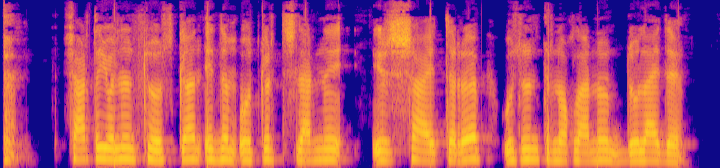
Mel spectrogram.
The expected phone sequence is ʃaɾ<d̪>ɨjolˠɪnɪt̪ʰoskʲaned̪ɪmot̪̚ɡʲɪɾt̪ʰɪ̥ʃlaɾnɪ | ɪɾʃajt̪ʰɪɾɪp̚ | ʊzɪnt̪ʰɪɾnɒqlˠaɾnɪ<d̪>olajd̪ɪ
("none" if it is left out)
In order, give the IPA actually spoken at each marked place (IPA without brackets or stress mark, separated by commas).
t̪, d̪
